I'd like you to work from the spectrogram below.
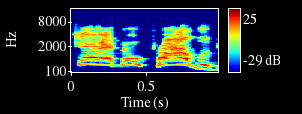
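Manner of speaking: high mock salesman voice, retold; Terrence voiced high. Telling how the salesman answered him, in a high put-on voice.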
